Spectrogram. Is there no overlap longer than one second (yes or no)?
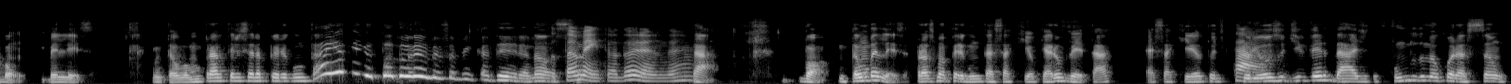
yes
